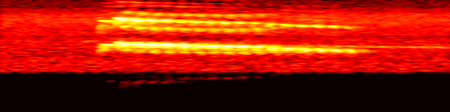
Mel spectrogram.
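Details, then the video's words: A kingfisher gives one thin, shrill whistle that is drawn out for over a second and falls slightly in pitch, over a steady background hiss. "KINGFISHER VOICE"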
